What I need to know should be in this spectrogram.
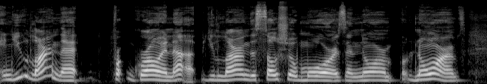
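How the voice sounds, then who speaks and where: A woman with an American accent talks at a moderate pace with ordinary pitch variation and a normal speaking voice. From Central Florida (Lakeland, Polk County), after early childhood in Detroit. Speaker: real estate broker and community advocate. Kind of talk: interview conversation. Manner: repeats words when starting sentences.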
